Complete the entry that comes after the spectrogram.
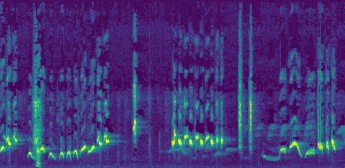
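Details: Stimulated captive white-rumped shama of Medan stock, flicking its tail while singing a rich repertoire filled with other birds' phrases: trilled series of rising whistles, sharp clicks, a dipping slurred note and fast chatter, with brief pauses.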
